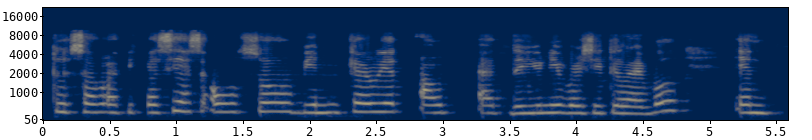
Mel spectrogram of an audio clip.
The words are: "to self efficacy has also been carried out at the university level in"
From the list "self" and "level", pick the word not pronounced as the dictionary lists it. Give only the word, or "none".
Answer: self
